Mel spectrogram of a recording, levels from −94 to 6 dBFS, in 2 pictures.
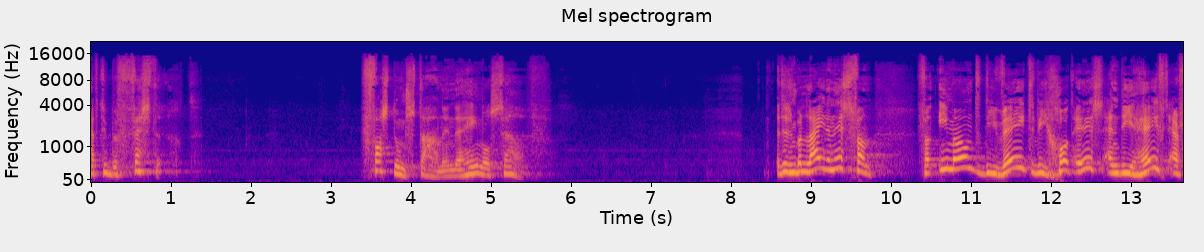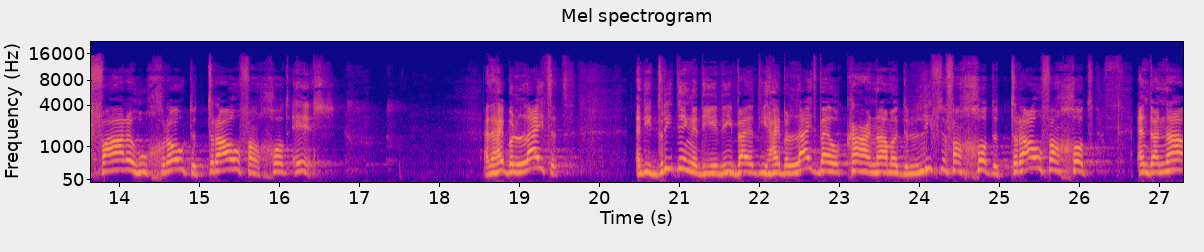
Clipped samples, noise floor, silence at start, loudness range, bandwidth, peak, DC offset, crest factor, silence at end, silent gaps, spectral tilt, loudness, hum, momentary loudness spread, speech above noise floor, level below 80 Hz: under 0.1%; -69 dBFS; 0 s; 10 LU; 16 kHz; -2 dBFS; under 0.1%; 22 dB; 0 s; none; -5 dB/octave; -22 LUFS; none; 10 LU; 48 dB; -70 dBFS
